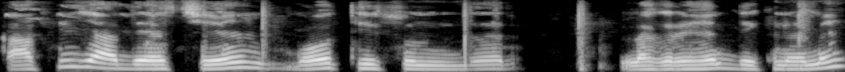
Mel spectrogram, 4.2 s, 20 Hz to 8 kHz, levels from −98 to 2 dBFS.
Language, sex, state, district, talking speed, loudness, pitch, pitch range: Hindi, male, Bihar, Araria, 185 wpm, -16 LUFS, 170 Hz, 160-180 Hz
